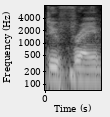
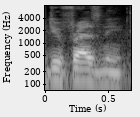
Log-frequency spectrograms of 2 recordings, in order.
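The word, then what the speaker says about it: Dufresne: it was d-u-f-r-e-s-m-e right but it's pronoun it's pronounced due frame but it's french so it looks like do fresney if i was in prison with access to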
